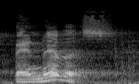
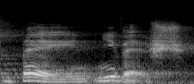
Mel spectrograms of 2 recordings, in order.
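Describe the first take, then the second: First: The name is said with English pronunciation. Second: The name is said with Gaelic pronunciation. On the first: "in English it's just Ben Nevis" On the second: "The Gaelic is Be Nivesh"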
